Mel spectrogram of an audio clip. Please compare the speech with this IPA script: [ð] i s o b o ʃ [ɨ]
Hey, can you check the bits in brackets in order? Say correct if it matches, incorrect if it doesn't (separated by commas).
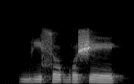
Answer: incorrect, incorrect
